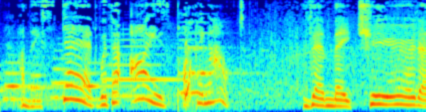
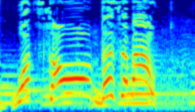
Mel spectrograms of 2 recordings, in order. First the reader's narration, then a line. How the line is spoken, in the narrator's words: the people came shouting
